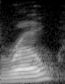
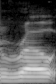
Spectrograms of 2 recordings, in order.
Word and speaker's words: rho: state it with the population parameter of row and again rho is spelled r h o in our particular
